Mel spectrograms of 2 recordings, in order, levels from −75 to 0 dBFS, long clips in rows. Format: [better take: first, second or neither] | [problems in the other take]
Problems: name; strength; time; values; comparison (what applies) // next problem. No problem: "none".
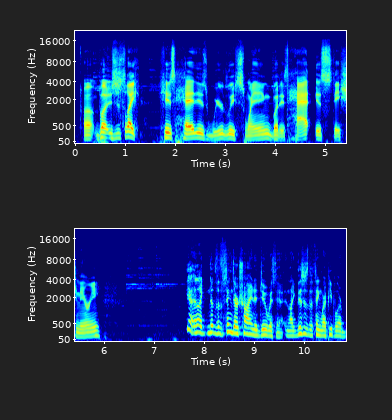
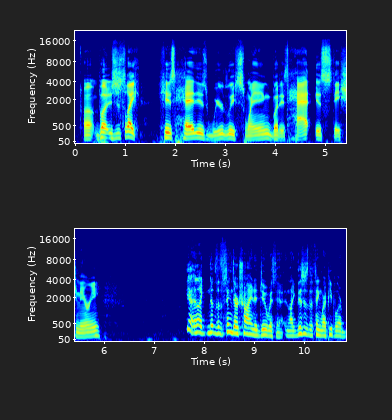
second | animal sounds; faint; throughout; 30 dB below the speech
